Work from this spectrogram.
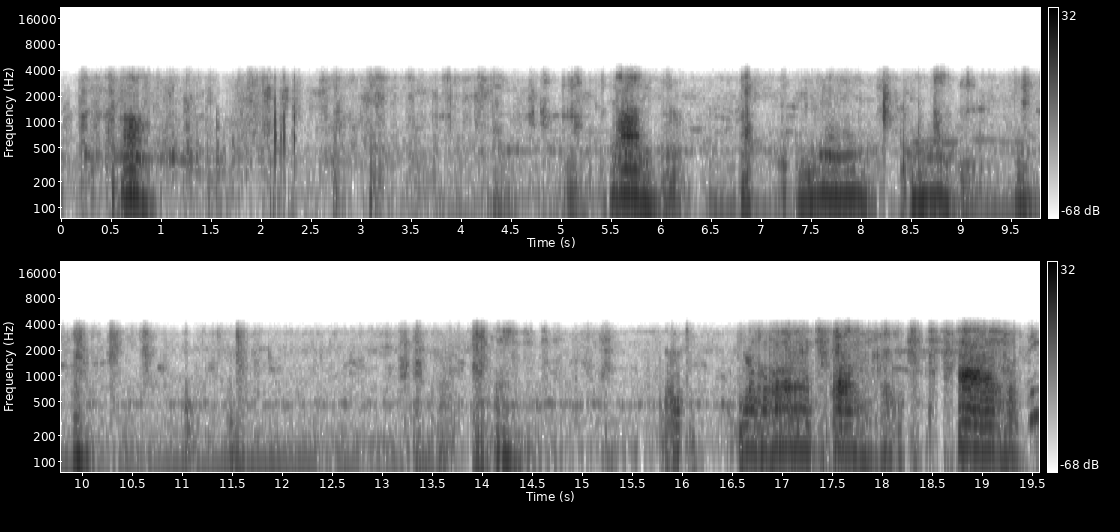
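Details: Two pet dogs, Tyler and Kizzy the puppy, playing together indoors; low rumbling growls and scuffling with soft whimpers, broken by occasional human voices.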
